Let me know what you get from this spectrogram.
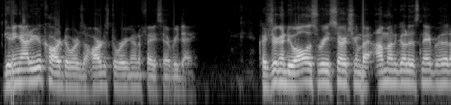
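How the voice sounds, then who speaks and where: A man's voice: medium pitch, smooth. Chatty male sales trainer. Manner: lively, casual, chatty, many fillers. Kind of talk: live training talk. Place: training room.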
